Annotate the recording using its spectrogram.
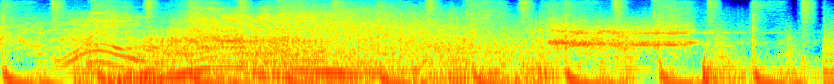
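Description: Animated channel ident jingle: electronic music with a steady beat under swooping sound effects that glide up and down in pitch, and a short high tone about three seconds in.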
